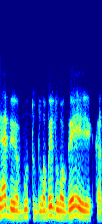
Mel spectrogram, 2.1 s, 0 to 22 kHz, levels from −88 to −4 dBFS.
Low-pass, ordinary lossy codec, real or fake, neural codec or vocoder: 7.2 kHz; Opus, 32 kbps; real; none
